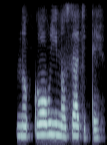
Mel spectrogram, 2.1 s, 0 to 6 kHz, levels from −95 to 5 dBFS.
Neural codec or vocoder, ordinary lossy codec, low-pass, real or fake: codec, 44.1 kHz, 3.4 kbps, Pupu-Codec; AAC, 32 kbps; 5.4 kHz; fake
